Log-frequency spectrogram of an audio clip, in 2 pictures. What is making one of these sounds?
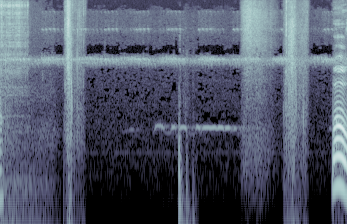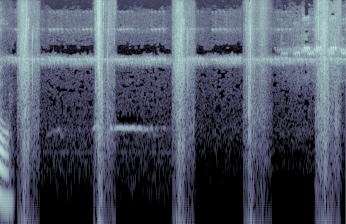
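Footsteps crunch over grass and earth.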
